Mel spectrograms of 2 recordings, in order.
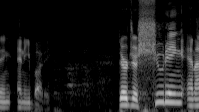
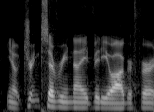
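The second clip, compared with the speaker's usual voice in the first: ordinary delivery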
